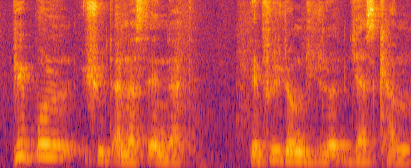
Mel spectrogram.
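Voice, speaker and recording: A man talks at a medium pitch while noticeable background noise carries on behind him. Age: 60s. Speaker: former political prisoner. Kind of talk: interview answer.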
